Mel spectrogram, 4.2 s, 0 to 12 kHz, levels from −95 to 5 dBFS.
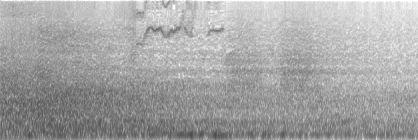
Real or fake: real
